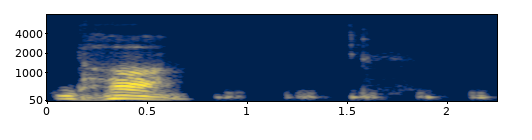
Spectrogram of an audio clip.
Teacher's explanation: So the dha is the aspirated one.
